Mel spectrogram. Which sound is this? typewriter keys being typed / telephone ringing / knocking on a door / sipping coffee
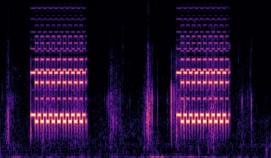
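telephone ringing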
